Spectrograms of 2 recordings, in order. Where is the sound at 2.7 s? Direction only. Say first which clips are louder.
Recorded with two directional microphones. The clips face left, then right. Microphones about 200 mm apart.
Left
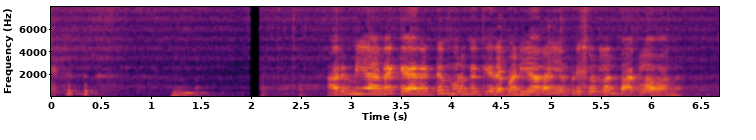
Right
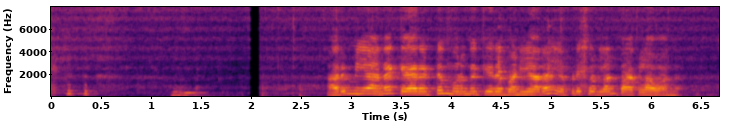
Right 2 dB; 30° right (ahead or behind).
